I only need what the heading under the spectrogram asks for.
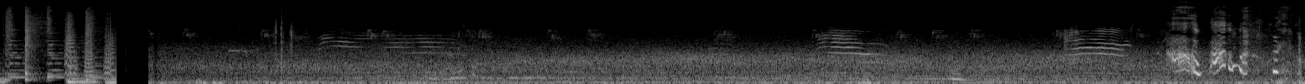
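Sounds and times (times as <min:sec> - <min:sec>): cat meowing: 0:03.2 - 0:04.9, 0:08.1 - 0:09.2, 0:10.5 - 0:11.5.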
